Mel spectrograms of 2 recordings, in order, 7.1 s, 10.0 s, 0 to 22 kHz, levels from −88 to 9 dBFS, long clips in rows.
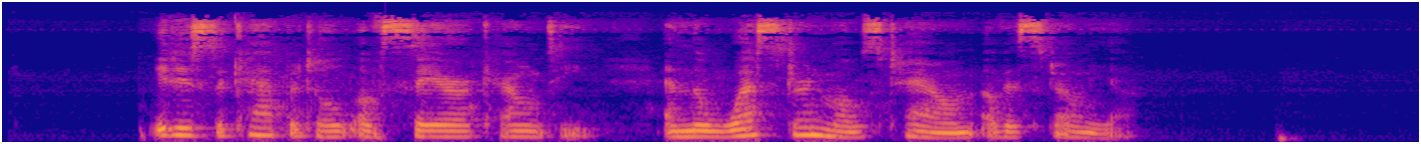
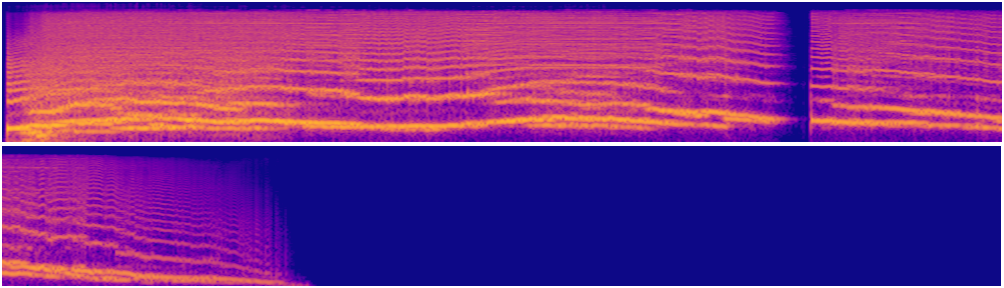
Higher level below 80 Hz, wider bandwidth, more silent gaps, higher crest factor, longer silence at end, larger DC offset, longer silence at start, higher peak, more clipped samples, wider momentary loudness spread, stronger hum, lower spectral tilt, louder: second, -60 dBFS vs -44 dBFS; about the same, 16.5 kHz vs 18 kHz; neither; first, 22 dB vs 14 dB; second, 0.7 s vs 3.65 s; neither; first, 0.75 s vs 0 s; about the same, 0 dBFS vs 0 dBFS; neither; about the same, 13 LU vs 12 LU; neither; first, -3.5 dB/octave vs -2 dB/octave; second, -18 LUFS vs -11 LUFS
